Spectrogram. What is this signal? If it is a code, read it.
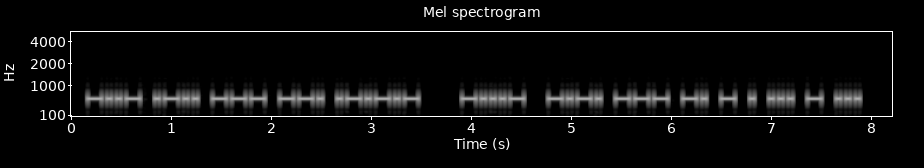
Morse code, heard as a keyed tone, about 25 wpm, 600 Hz. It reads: XLOG. <BT> CONTESTS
